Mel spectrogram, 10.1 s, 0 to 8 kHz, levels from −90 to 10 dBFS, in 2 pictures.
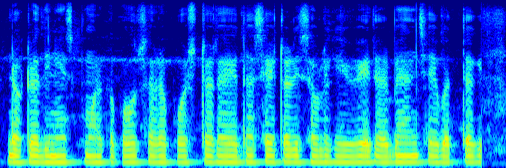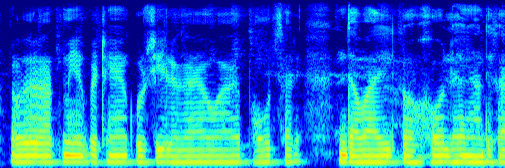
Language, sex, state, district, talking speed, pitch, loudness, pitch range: Hindi, male, Bihar, Supaul, 190 wpm, 110 Hz, -29 LUFS, 110-115 Hz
